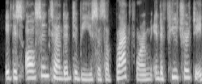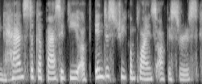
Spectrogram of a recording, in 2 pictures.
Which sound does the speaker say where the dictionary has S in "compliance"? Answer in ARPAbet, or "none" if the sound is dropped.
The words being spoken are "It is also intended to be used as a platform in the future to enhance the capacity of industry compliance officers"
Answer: S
